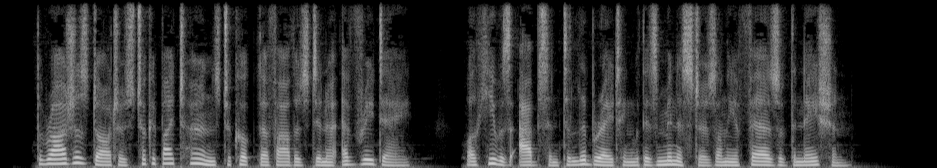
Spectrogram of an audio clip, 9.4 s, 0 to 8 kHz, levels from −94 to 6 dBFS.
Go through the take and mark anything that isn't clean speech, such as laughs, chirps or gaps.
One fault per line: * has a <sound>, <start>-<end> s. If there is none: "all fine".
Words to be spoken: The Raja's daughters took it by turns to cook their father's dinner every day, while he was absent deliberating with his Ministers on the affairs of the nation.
all fine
